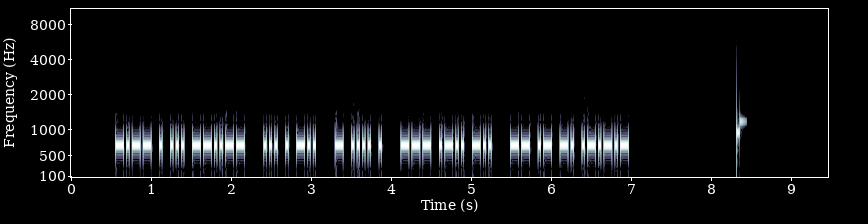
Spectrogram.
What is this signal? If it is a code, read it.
Morse code, heard as a keyed tone, about 36 wpm, 700 Hz. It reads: YES, SED THE OLD MAN.
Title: Sentences from Top 500 Words and Abbreviations 35wpm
